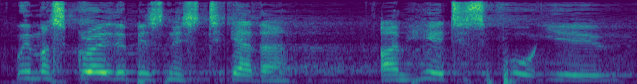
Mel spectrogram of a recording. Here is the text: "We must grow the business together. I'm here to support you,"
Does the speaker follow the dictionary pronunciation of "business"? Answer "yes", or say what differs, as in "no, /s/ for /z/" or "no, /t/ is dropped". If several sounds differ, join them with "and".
yes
